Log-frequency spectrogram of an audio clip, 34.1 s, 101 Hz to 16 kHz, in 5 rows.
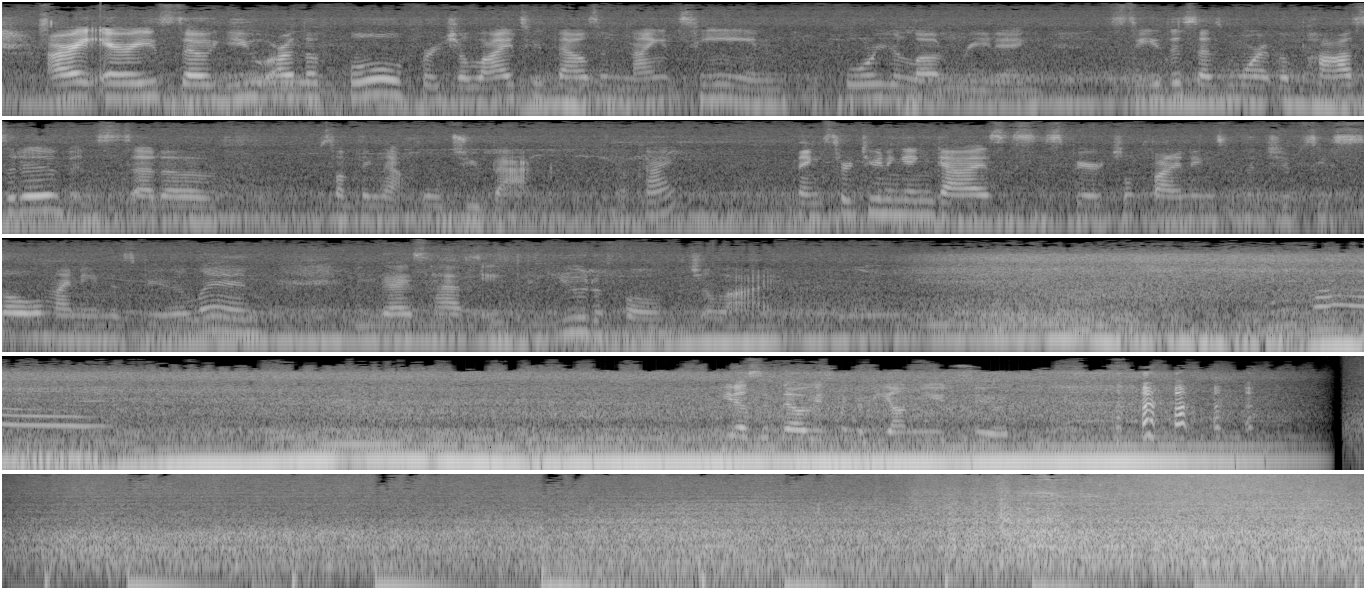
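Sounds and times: ocean waves: 0.0 - 8.8, 18.1 - 21.4, 27.2 - 34.0
motorboat engine running: 0.0 - 34.0
music with pulsing beat: 27.4 - 34.0.

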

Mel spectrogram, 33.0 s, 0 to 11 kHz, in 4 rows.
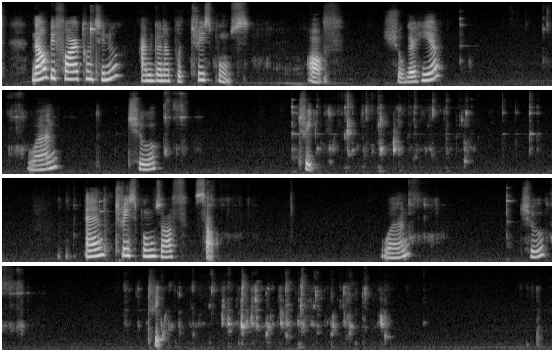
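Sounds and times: spoon clinking against glass: 1.2 - 1.5, 15.7 - 16.4, 24.1 - 24.3
plastic spoon stirring in glass: 8.1 - 8.7, 12.6 - 16.4, 22.6 - 23.2, 24.1 - 25.2, 26.6 - 31.2
water swishing: 12.8 - 15.4, 26.6 - 30.7.

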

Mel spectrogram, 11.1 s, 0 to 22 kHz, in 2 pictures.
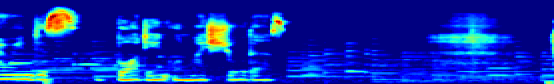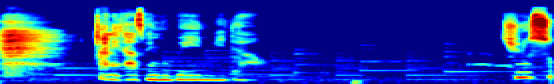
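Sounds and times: soft background music: 0.0 - 11.0
woman breathing sharply: 4.3 - 6.4.

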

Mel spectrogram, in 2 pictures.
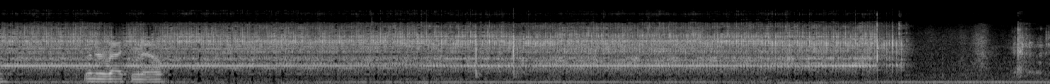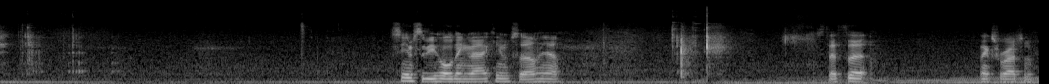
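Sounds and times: vacuum pump whine and hum: 0.0 - 20.7.

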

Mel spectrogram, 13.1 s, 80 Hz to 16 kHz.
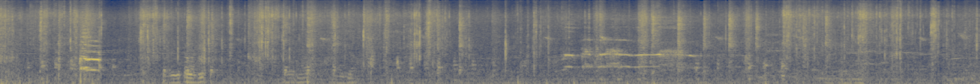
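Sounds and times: crackling and rustling: 0.0 - 13.0
rooster crowing: 7.5 - 12.9.

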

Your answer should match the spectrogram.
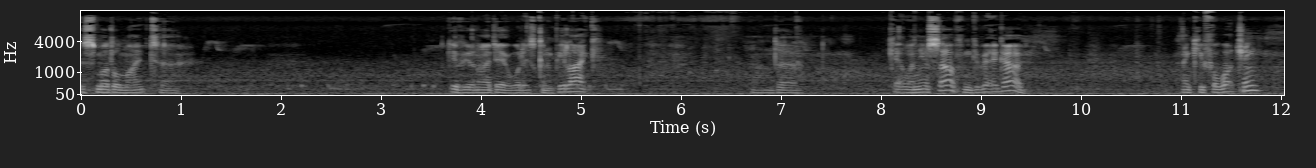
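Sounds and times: low steady hum: 0.0 - 12.0
faint bird calls: 0.9 - 8.2.

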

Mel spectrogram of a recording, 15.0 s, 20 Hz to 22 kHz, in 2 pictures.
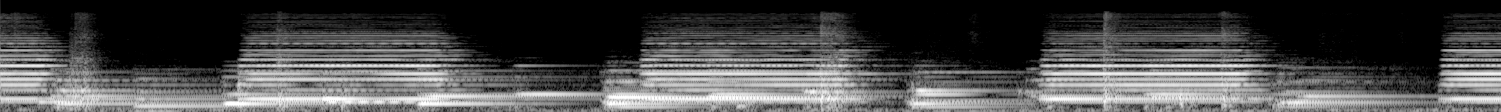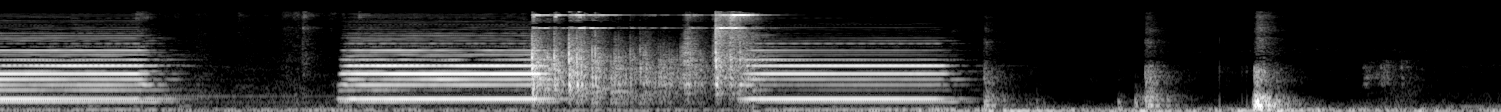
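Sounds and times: slow keyboard chords: 0.0 - 7.8.

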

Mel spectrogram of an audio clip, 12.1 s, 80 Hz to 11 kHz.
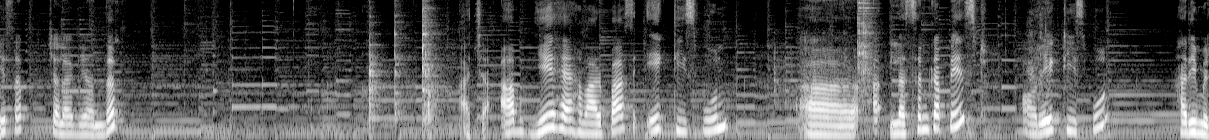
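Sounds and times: soft background music: 0.0 - 12.0
ceramic dishes clinking: 3.7 - 4.5, 7.7 - 8.8.

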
